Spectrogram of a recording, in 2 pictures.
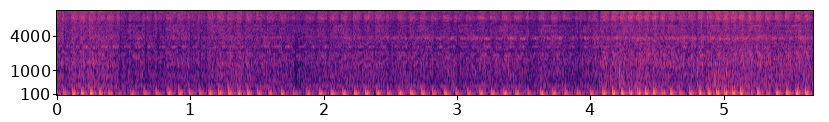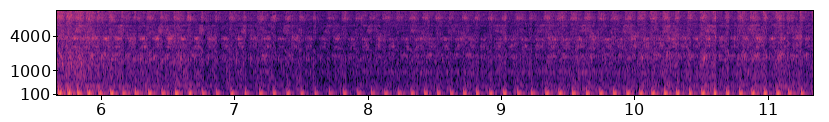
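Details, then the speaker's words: Honda Supra (Grand) motorcycle whose starter became heavy: quick, light ticking over a steady low idle from the cylinder head at low rpm, suspected dry valvetrain, oil flow being checked. Valvetrain ticking from oil starvation. "Nah itu suara terdengar kecil ya C ada di bagian silinder kopnya Coba kita pastikan pertama-tama kita pastikan oli itu naik apa tidak ya"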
